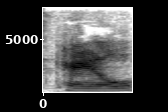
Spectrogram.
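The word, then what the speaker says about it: Chaol: I'm probably going to call him Cole a couple times cuz I called him Cole for a really long time and then someone corrected me and it is Kale.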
